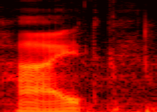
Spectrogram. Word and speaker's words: Haidt: by Jonathan Haidt, is how you say it, Haidt, published in 2012. The Righteous Mind: Why People Are Divided by Politics and Religion. Righteous Mind: Why Good People Are Divided by Politics and Religion. And Haidt was he's a social psychologist.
